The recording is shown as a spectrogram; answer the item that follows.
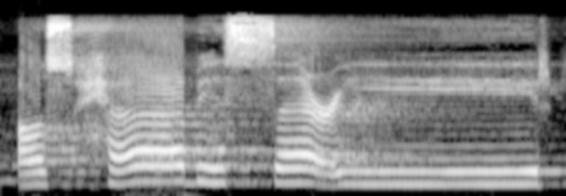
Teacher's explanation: صاد کو پر کیا جائے گا اور ہا پر کھڑی زبر ہے، کھینچیں گے اور با کو سین کے ساتھ ملائیں گے.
